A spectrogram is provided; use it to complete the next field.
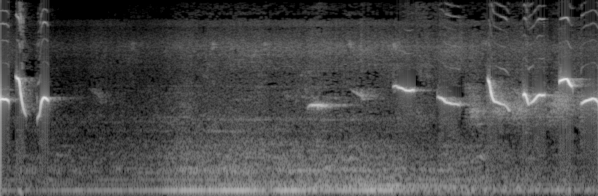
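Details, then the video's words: Lombok prenjak daun sings: two sharp falling chirps, a quiet pause with faint murmur, then a rising series of high whistled slurs and steep downstrokes. "Burung Prenjak Daun Lombok Gacor Full Isian"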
